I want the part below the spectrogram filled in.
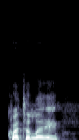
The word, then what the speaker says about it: Quetelet: His name was Adolphe, and I want to pronounce this correctly. I did look it up, so I hope I'm doing it right. Quetelet. It's spelled Q-U-E-T-E-L-E-T. So it's a little bit rough for my American tongue, but I think that's what it is.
